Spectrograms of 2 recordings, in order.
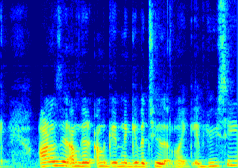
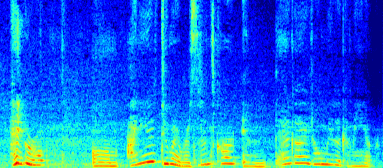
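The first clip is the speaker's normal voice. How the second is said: chirpy greeting; 7 semitones higher than usual. Retold or imitated. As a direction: greet her brightly like a friend. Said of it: "and I'm like".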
